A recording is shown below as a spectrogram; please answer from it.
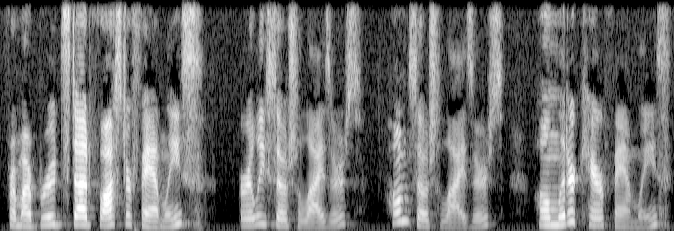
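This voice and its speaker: A woman giving a formal, measured speech of thanks at a graduation ceremony. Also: a little high, lively intonation, fairly bright tone. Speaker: regional manager of a puppy program. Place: ceremony room.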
